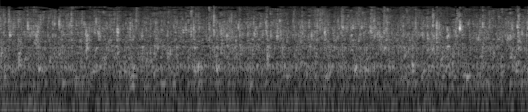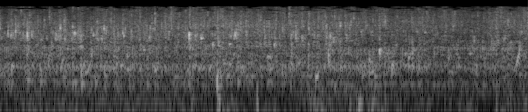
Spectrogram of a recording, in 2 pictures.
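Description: Water trickling and splashing steadily into a fish pond from the aerator that keeps the pond's water moving.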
